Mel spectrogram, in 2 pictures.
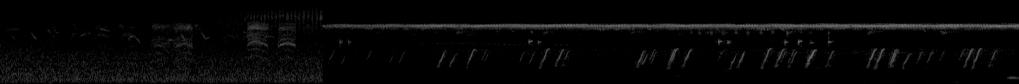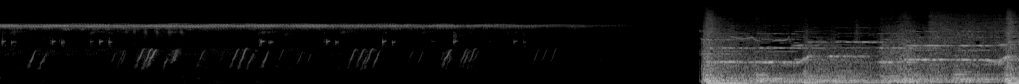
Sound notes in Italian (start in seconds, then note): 2.4 cinguettii; 17.2 musica trionfale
